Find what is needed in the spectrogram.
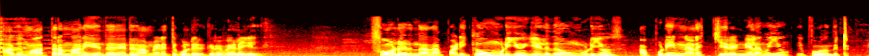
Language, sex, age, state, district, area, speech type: Tamil, male, 45-60, Tamil Nadu, Tiruvarur, urban, spontaneous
